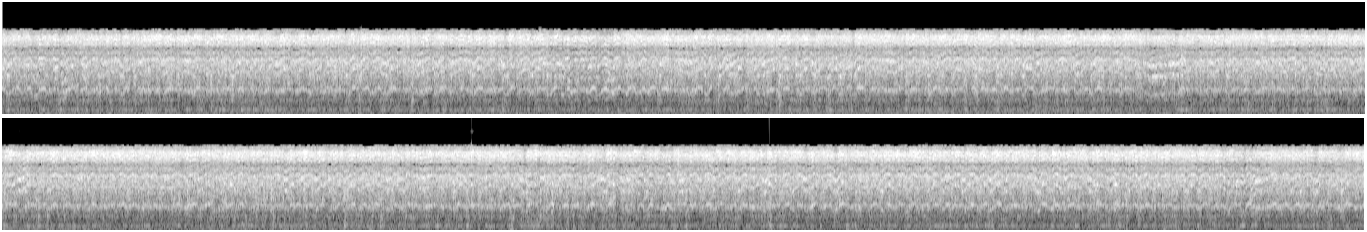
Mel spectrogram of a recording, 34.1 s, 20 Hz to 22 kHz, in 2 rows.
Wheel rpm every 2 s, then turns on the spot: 220, 230, 230, 230, 230, 240, 240, 220, 230, 230, 230, 230, 230, 230, 230, 230, 220.
none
